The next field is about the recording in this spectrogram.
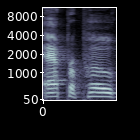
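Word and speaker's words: apropos: Then we would use the apppropo command. A p r o p os. Yeah, I know it looks like apppropose, but the correct pronunciation is apppropo.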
